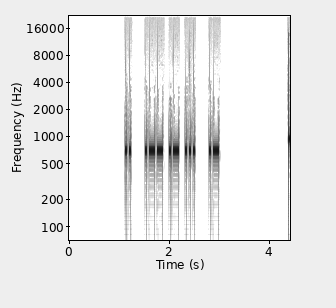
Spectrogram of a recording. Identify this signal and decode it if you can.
Morse code, heard as a keyed tone, about 30 wpm, 700 Hz. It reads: I WAS A
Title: Sets of 3 Words 30wpm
